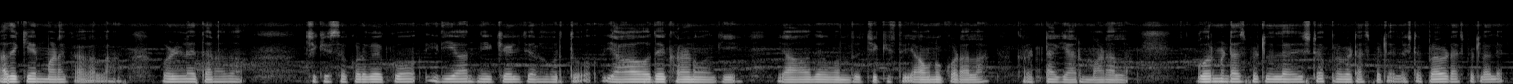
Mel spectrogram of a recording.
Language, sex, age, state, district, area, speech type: Kannada, male, 18-30, Karnataka, Kolar, rural, spontaneous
